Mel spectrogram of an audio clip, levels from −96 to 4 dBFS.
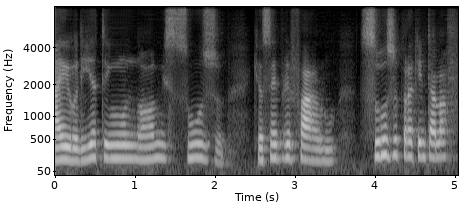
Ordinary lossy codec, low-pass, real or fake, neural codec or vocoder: none; none; fake; codec, 16 kHz, about 1 kbps, DyCAST, with the encoder's durations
